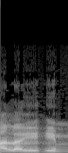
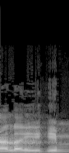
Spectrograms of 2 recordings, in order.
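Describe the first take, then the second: The two takes are said the same way.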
